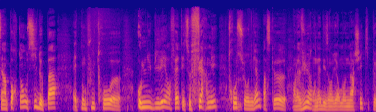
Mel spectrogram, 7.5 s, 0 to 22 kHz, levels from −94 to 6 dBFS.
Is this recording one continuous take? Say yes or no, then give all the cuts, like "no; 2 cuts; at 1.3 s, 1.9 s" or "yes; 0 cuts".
no; 4 cuts; at 2.7 s, 4.5 s, 5.8 s, 6.2 s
